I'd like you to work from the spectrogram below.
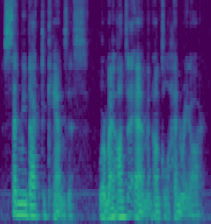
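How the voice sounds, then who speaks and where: A man's voice: medium pitch, big pitch swings, fast, a little mellow, slightly rough, pitched above the performer's own voice, poor audio. A man voicing a small, meek young girl who speaks in an earnest, simple, pleading manner.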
